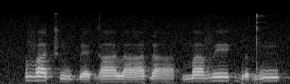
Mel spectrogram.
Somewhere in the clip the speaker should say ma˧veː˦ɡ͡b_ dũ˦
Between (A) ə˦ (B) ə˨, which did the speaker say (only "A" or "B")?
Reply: B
